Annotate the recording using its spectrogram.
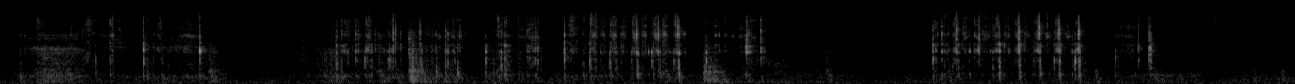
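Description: A spatula scraping and stirring black cell activator in a small plastic cup, in two spells of rapid scratchy strokes with quick clicks: one a few seconds in, lasting about four seconds, and a shorter one near the end.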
